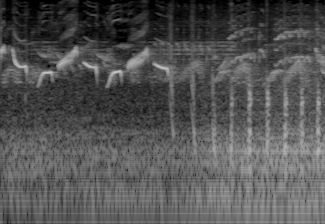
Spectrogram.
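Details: Caged hwamei gives a few clear, swooping whistled notes, then breaks into a series of fast, dry clicks and softer chattering sounds.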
